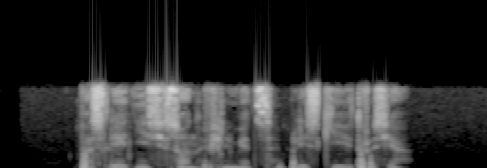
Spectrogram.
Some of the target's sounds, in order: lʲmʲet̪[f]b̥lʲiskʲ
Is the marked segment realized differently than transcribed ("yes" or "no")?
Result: yes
